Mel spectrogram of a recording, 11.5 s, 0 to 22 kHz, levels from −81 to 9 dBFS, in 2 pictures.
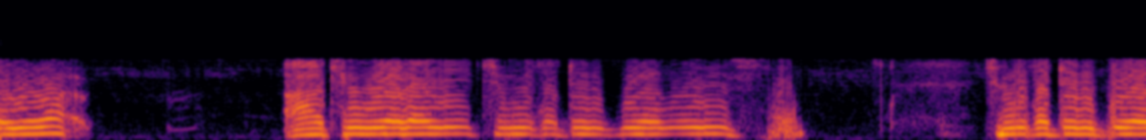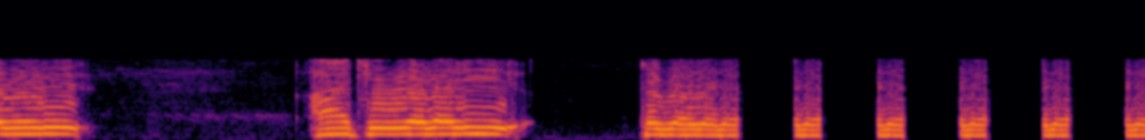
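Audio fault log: throughout: iLBC codec. The speech is band-limited to below 4 kHz, giving a narrowband telephone sound, and has a plainly audible rough, slightly synthetic edge. The damage level and texture fit a rate near 15.2 kbps with 20 ms frames. Each frame's excitation is coded on its own rather than predicted from the previous one, which trades some smoothness for robustness and leaves that buzzy, processed quality on voiced sounds.
5.00 to 5.04 s: lost iLBC frames. A single 20 ms frame goes missing here, and the decoder fills the hole by repeating the last pitch cycle blended with noise. The result is a very brief held, faintly buzzy vowel-like smear in place of the real sound. Because iLBC frames do not depend on their predecessors, the voice snaps back to normal coding immediately afterward with no lingering distortion.
9.41 s to the end: stutter with silent gaps. A 125 ms fragment plays, then about 289 ms of digital silence follows, and the same burst returns on an even cycle of roughly 414 ms, five times through to the end of the clip. 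The most likely cause is a stalled player or stream that replays its last buffered fragment on each retry and then runs dry. The speech that should have filled this stretch is lost.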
